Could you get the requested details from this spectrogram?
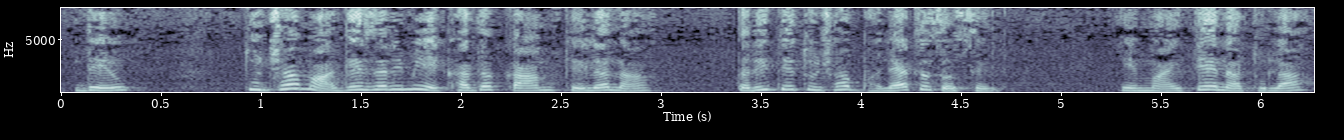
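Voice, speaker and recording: A woman voicing a calm older man who patiently explains and soothes his friend. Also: high-pitched, moderate pace, husky. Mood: calm, persuasive. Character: calm older male friend and family elder.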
